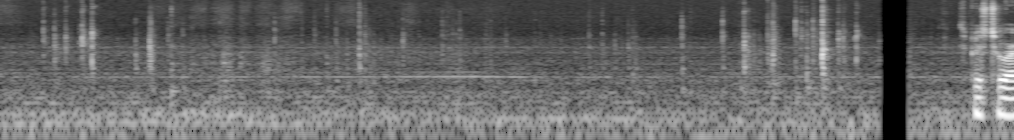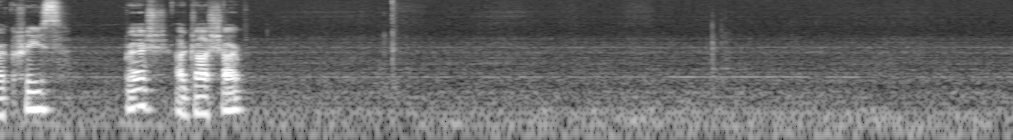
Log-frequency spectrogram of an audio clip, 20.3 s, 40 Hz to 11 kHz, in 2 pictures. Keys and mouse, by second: 0.8 f, 3.3 shift+click, 8.1 shift+x, 8.5 f, 12.4 ctrl+click, 14.6 click, 16.2 click, 18.4 ctrl+click.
